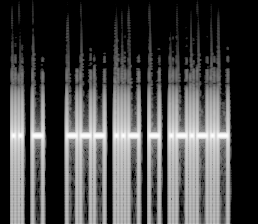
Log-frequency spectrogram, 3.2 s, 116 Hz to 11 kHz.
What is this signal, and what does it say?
Morse code, heard as a keyed tone, about 28 wpm, 700 Hz. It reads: IT OUT.
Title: Sentences from Top 1400 Words 28wpm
